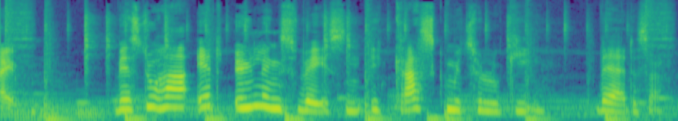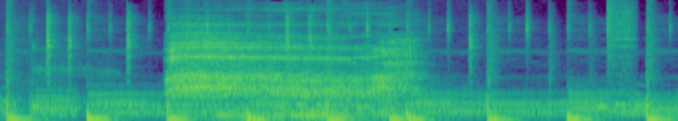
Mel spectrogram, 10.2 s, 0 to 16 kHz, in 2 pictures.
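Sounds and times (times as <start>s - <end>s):
speech: 0.0s - 5.2s
person giving a drawn-out thoughtful grunt: 6.3s - 8.4s.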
